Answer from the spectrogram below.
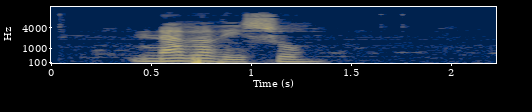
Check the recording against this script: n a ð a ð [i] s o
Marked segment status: correct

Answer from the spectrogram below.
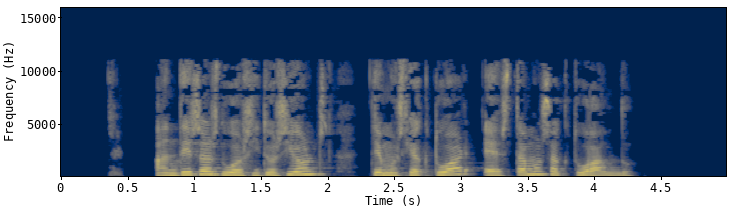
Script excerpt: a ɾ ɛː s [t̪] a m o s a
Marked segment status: correct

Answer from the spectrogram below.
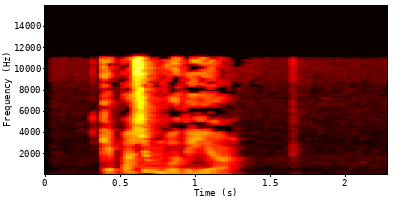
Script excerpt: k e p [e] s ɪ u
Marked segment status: incorrect: a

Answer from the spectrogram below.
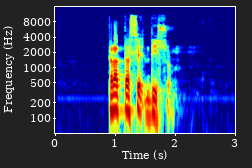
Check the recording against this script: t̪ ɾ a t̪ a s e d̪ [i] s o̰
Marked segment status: correct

